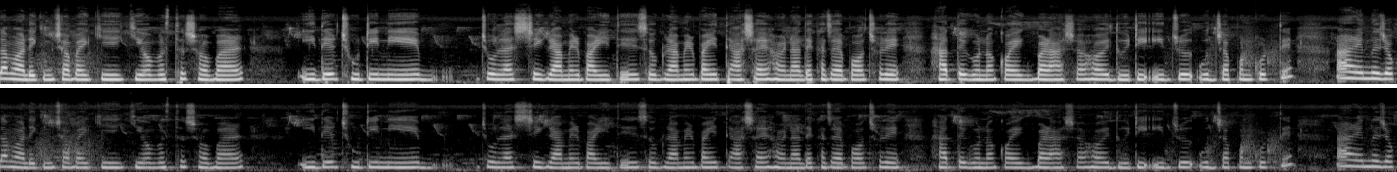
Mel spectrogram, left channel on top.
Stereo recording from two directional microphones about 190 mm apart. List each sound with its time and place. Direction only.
0.0 s speech: 45° left (ahead or behind)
